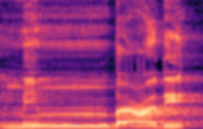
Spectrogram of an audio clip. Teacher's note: नून साकिन के बाद अगर बा आ जाए तो यहाँ इकलाब होता है, यानी नून साकिन को मीम से बदलकर इख्फा करते हैं। तो यहाँ नून के ऊपर ये देखिए छोटी सी मीम पड़ी हुई है, तो यहाँ मिन बादी नहीं पढ़ेंगे बल्कि मिन बादी।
